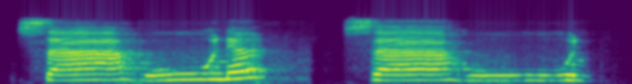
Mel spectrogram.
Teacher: दोनों को 2 2 हरकत लंबा करके पढ़ना है, नून को लंबा नहीं करना है। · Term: वाओ मद्दा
